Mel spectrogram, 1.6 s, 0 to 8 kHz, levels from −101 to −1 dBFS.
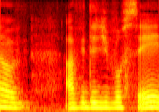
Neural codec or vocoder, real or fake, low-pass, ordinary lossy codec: none; real; none; none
